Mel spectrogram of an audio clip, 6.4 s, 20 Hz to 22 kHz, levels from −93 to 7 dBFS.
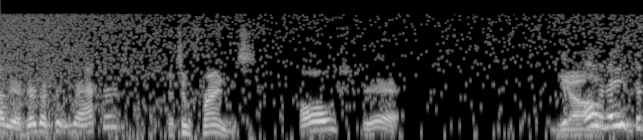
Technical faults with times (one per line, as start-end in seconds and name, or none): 0.00-6.44 overdone noise removal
